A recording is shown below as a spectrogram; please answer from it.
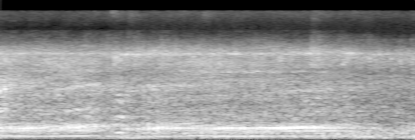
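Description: A vehicle engine running steadily with a low hum, fading near the end.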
